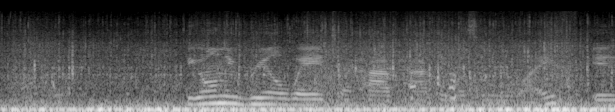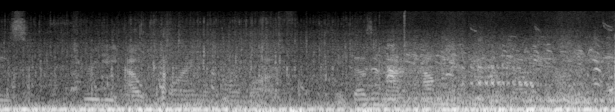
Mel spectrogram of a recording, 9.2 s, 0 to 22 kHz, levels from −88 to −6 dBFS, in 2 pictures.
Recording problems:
animal sounds; very loud; throughout; 1 dB above the speech
low rumble; loud; throughout; 10 dB below the speech

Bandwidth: 15 kHz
